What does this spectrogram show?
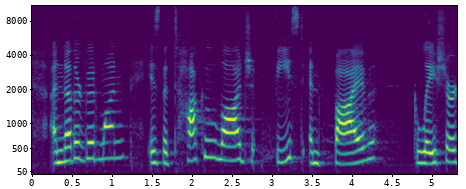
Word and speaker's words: Taku: does that sound so that's Taku lounge I lodged and it's spelled tak you oh okay so how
